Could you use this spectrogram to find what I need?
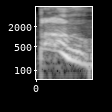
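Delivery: very loud, high "Boom!" like a body blow; imitated thunderous punch; uppercut impact sound. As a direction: blast out the hit. Acting out an uppercut landing.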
